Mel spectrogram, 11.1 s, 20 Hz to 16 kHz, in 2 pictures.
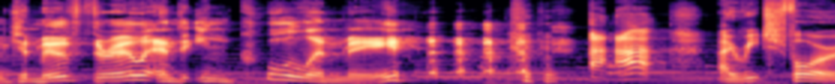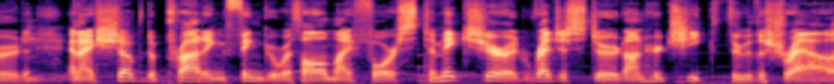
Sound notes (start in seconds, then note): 2.7 laugh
